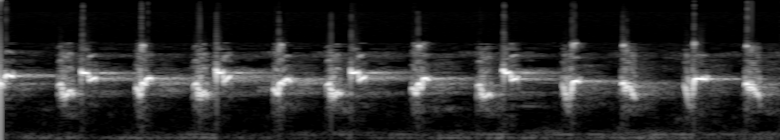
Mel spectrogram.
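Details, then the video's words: Repeated yellow-vented bulbul notes used to lure wild birds or encourage a silent caged bird: paired, slurred whistles falling then rising, steady and rhythmic, over a faint low hum. "SUARA PIKAT BURUNG TRUCUKAN PALING DI CARI || BISA JUGA BUAT PANCINGAN TRUKAN MALAS BUNYI."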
